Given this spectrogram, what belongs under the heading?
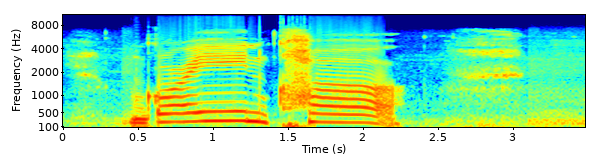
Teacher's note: ৩ নম্বর মাখরাজ, হলকের শেষ হইতে গইন খ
